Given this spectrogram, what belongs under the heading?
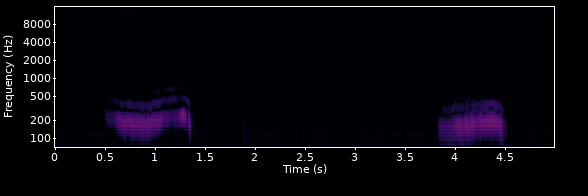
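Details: Sleeping neutered male Bengal cat snoring: two drawn-out, buzzy, slightly tonal snores a few seconds apart over faint room hiss.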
